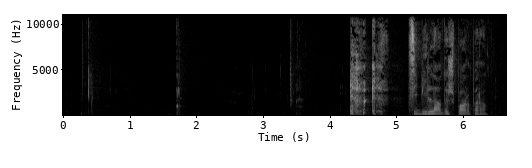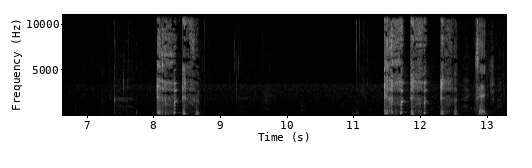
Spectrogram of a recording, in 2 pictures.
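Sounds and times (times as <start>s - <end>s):
person coughing after choking on water: 4.3s - 5.0s, 8.0s - 8.8s, 11.4s - 12.7s
speech: 5.2s - 6.5s, 12.8s - 13.2s.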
